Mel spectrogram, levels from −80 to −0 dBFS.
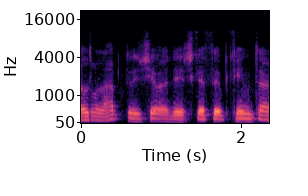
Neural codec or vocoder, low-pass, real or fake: codec, 24 kHz, 0.9 kbps, WavTokenizer, medium speech release version 2; 10.8 kHz; fake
